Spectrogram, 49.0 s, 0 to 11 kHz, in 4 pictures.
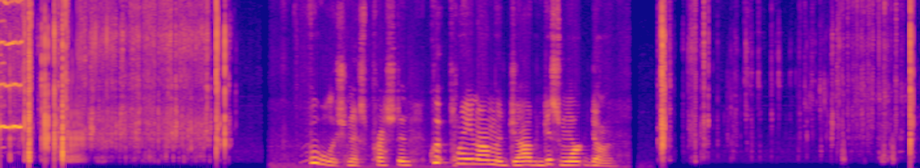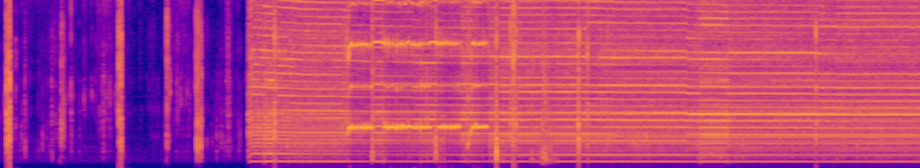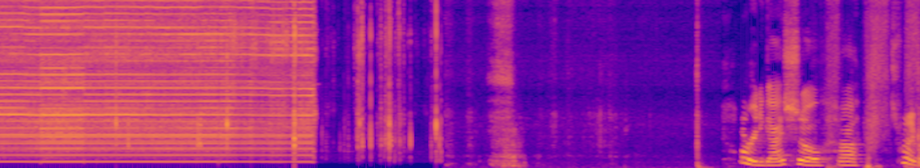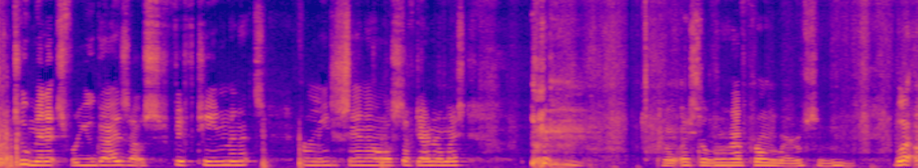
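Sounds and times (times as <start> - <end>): buzzing alarm tone: 0.0 - 0.4, 15.6 - 28.8.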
